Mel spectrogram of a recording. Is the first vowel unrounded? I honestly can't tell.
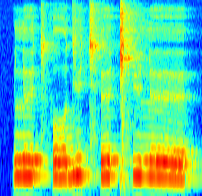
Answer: no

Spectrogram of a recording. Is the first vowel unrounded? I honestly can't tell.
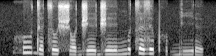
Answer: no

